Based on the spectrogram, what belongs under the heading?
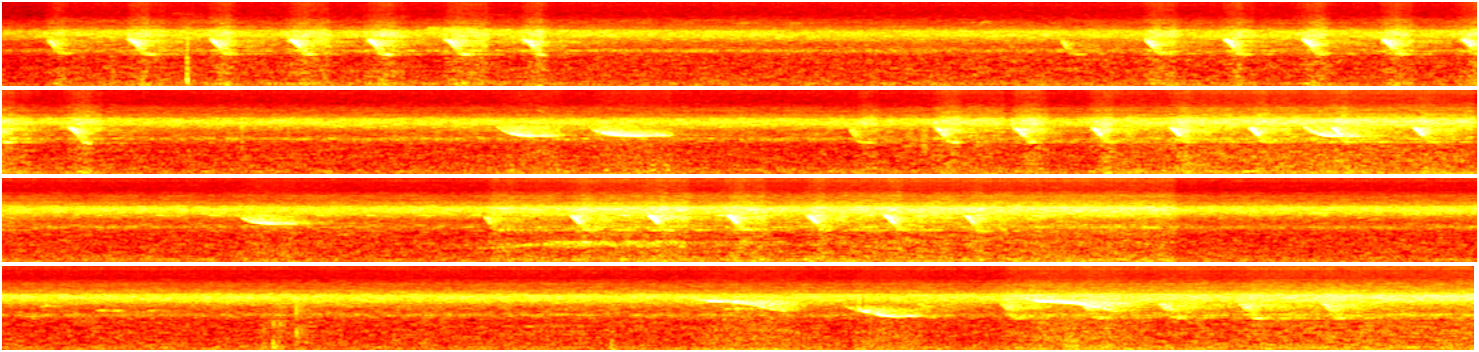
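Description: A bird calling in runs of sharp, evenly spaced notes, about three a second, with a few short squeaky notes sliding downward in between. A steady high insect drone runs underneath.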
